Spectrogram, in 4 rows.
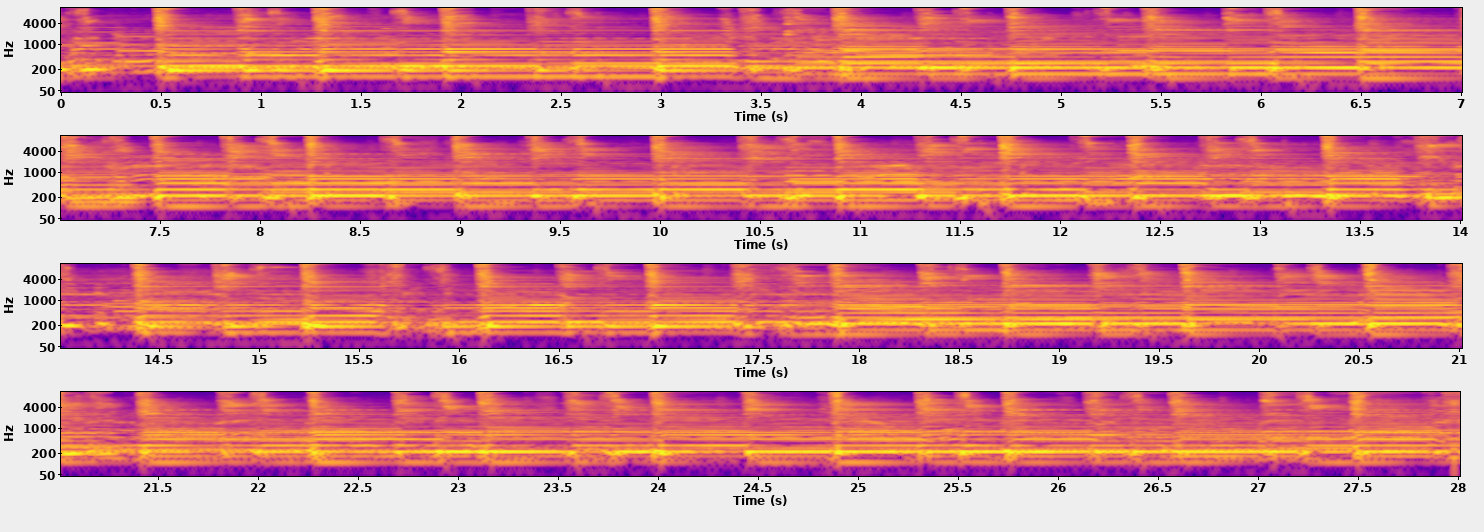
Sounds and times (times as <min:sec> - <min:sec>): Acoustic guitar: 0:00.0 - 0:28.0
Strum: 0:00.0 - 0:28.0.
